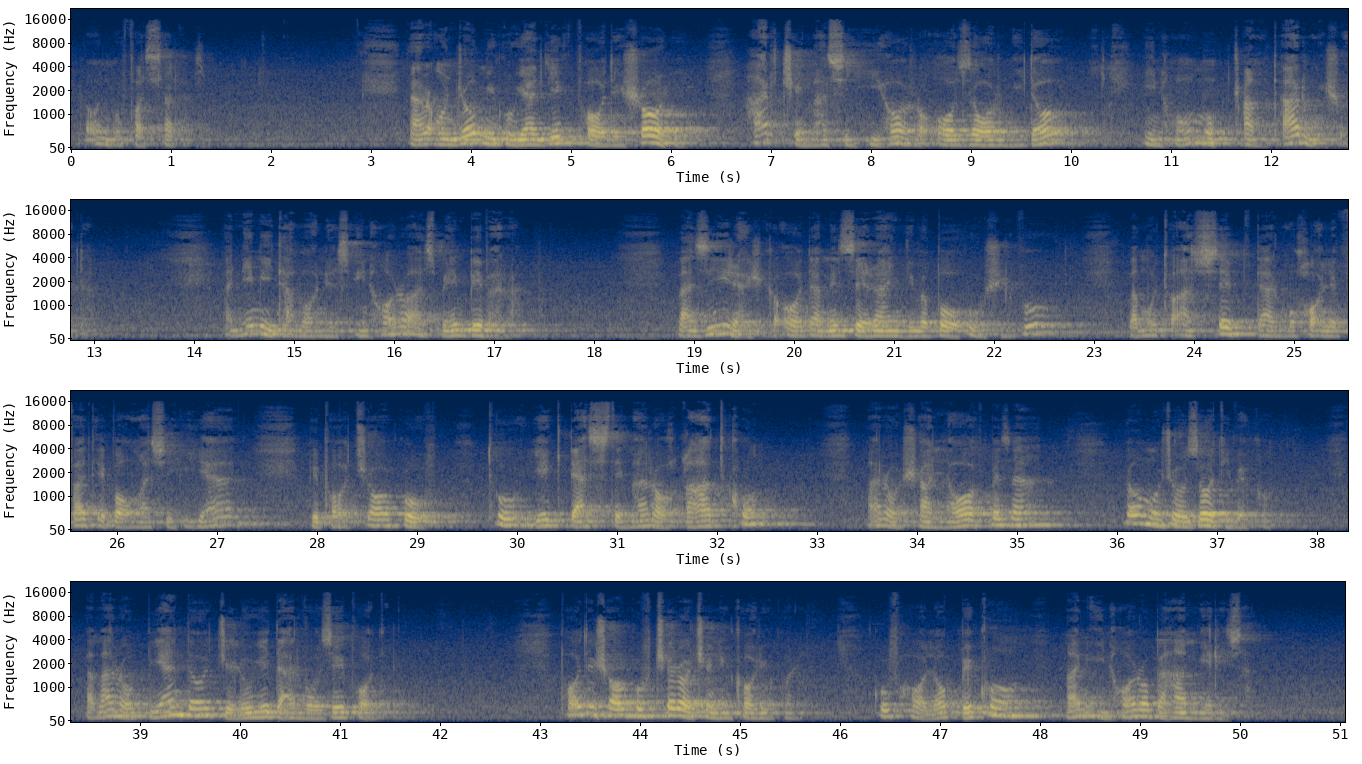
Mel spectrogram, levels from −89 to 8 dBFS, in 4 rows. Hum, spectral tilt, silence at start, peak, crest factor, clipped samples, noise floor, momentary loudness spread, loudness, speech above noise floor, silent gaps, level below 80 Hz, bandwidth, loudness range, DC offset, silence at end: none; -6 dB/octave; 0 s; -2 dBFS; 20 dB; under 0.1%; -45 dBFS; 20 LU; -21 LUFS; 25 dB; none; -68 dBFS; 16 kHz; 5 LU; under 0.1%; 0 s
